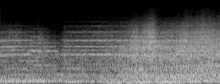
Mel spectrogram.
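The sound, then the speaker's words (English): Spaceship engines fire up in a science fiction sound effect, a broad steady roar that grows noticeably louder and brighter partway through and then holds at full strength. “At a safe distance, he activates the engines and heads for Bespin, home of Lando Calrissian.”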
